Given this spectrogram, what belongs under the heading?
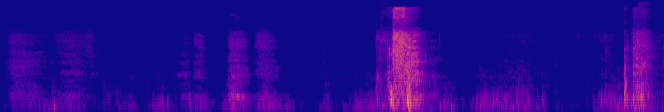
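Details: Male with a hay allergy sneezing: soft breathy build-up sounds followed by two sharp sneezes, the first louder and explosive; an ordinary sneezing bout.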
